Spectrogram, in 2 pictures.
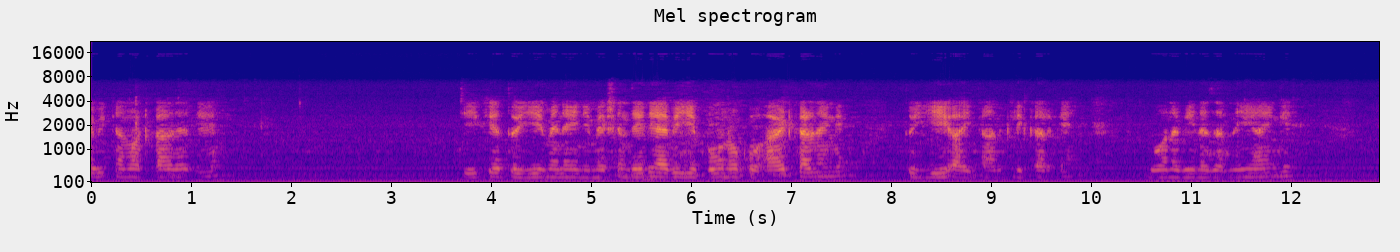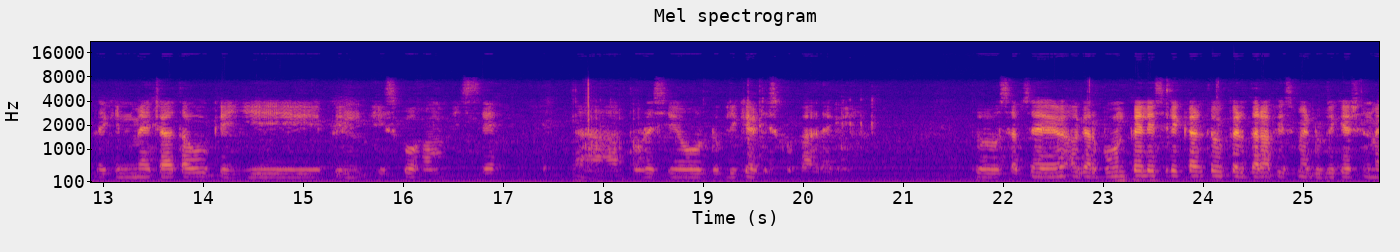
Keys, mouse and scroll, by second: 1.0 click, 1.7 click, 2.8 click, 9.9 click, 10.7 middle click, 12.2 click, 15.2 click, 16.4 click, 18.3 middle click, 19.6-20.3 scroll up 2, 20.5-21.5 scroll down 5, 23.4 shift+click.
